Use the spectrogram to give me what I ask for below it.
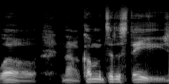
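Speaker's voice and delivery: emcee-style stage announcer voice. Retelling own practice a couple days before the intro: announcer voice. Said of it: "Definitely have an announcer voice".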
